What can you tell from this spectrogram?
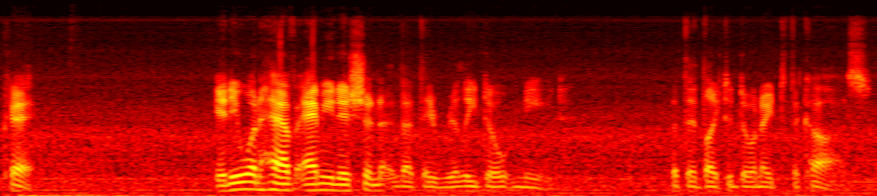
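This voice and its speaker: Low-voiced man planning game moves. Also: moderate pace, pushed and bright, a little hiss or hum, poor audio. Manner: methodical, plans out moves. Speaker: player. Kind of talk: tabletop game chat.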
